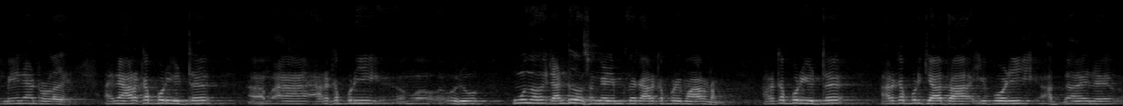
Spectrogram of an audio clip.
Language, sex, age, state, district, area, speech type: Malayalam, male, 60+, Kerala, Kottayam, rural, spontaneous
